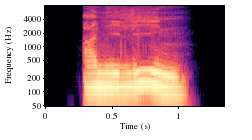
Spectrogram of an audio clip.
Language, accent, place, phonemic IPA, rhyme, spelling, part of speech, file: German, Germany, Berlin, /aniˈliːn/, -iːn, Anilin, noun / proper noun, De-Anilin.ogg
- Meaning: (noun) aniline; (proper noun) BASF (German chemical manufacturer)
